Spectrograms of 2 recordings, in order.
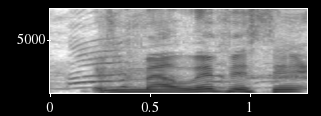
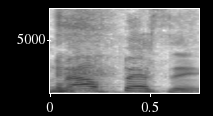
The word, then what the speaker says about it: Maleficent: Maleficent. Exactly what he said Oh, you mean is Mississippi? what it's called. I thought it was Malfescent. No.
